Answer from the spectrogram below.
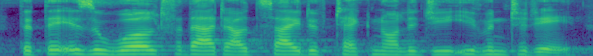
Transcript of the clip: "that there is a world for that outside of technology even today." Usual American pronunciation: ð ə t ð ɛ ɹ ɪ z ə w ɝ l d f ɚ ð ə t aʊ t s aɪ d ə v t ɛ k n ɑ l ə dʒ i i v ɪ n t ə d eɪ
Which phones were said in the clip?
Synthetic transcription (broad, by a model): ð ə t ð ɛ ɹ ɪ z ə w ɝ l d f ɚ ð ə t aʊ t s aɪ d ə v t ɛ k n ɑ l ə dʒ i i v ɪ n t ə d eɪ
